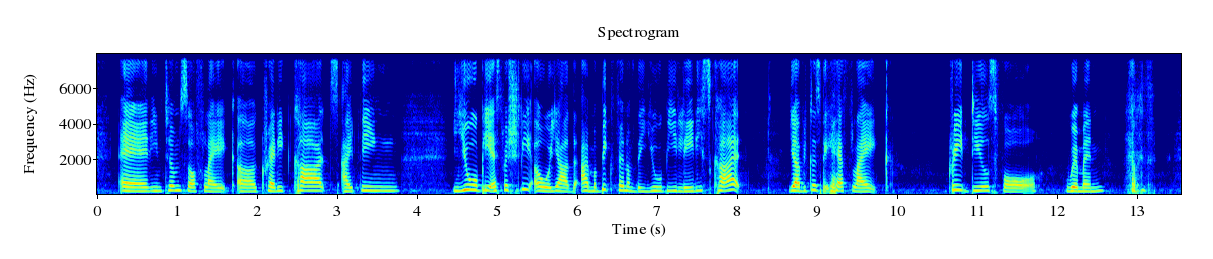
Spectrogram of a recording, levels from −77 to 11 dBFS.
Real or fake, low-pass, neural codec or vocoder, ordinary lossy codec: fake; none; codec, 16 kHz, 4.8 kbps, FACodec; none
